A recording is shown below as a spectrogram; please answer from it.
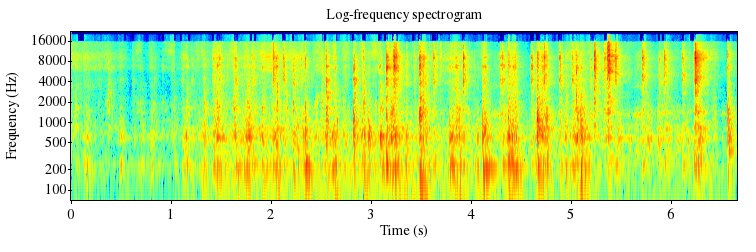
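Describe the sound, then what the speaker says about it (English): Number 2 square screwdriver backing the bottom screws out of an electrical panel, close rapid ratcheting clicks and grinding turns in uneven bursts, fairly loud. "I always take the bottom screws out"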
